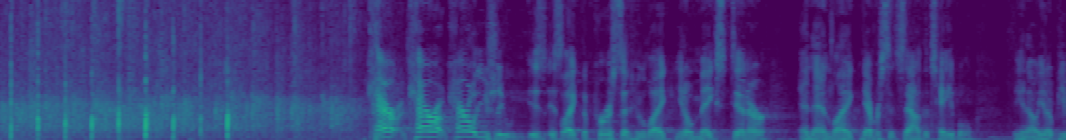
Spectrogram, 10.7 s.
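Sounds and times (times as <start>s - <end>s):
audience applause: 0.0s - 3.6s
speech: 3.8s - 10.6s.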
